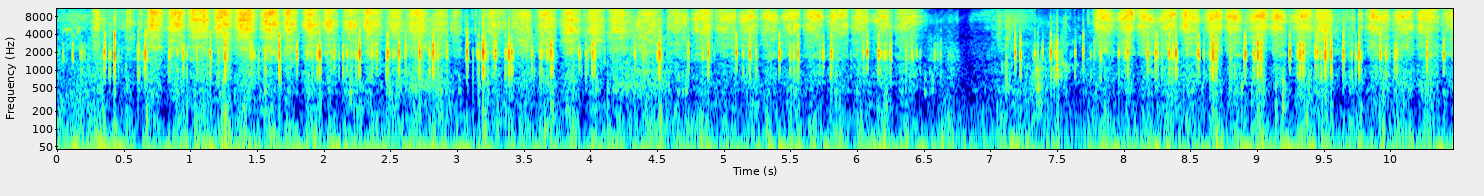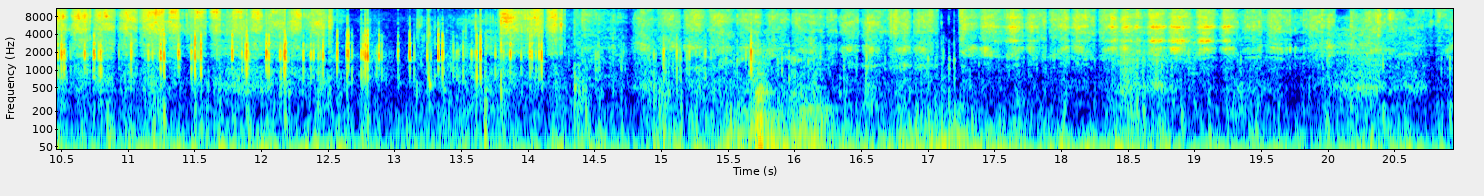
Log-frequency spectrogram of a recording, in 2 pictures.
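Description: Wire brush scrubbing the finned cylinders and crankcase of a Kawasaki Zephyr 550 engine to degrease it, in fast back-and-forth strokes. The scrubbing breaks off briefly about six and a half seconds in and stops about fourteen seconds in, leaving quieter handling sounds.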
